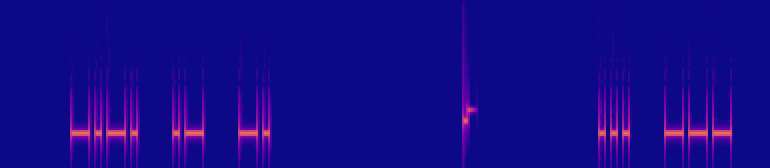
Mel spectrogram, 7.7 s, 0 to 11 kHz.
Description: Morse code, heard as a keyed tone, about 20 wpm, spaced as for 14 wpm, 700 Hz. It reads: CAN SO
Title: 230 Lesson 37f - Letter x - Words 20wpm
